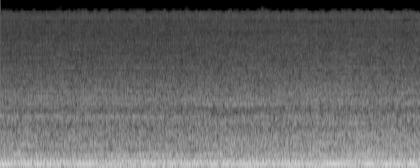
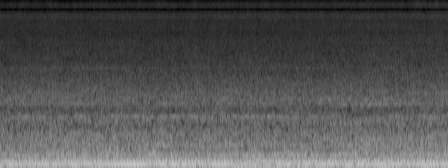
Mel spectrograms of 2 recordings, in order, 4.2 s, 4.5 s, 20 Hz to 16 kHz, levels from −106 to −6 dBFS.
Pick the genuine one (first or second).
first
